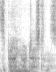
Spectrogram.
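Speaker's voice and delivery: hushed, breathy, near-silent whisper. Speaker repeats a film line the way it is delivered: whispering. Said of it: "they like kind of whisper it".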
